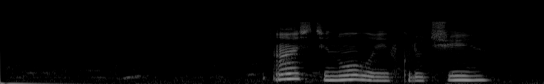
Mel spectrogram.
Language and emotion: Russian, sad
